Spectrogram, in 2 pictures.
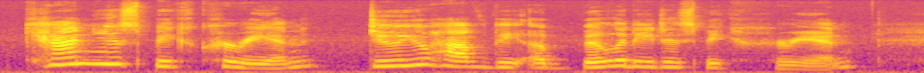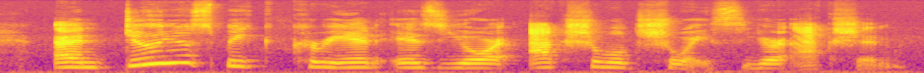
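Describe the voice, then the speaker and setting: An American woman from the Chicago suburbs who hosts an English-teaching vlog, speaking in a clear, deliberate teacher's manner with playful asides. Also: on the high side. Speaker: English teacher, channel host. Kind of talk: scripted educational vlog.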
